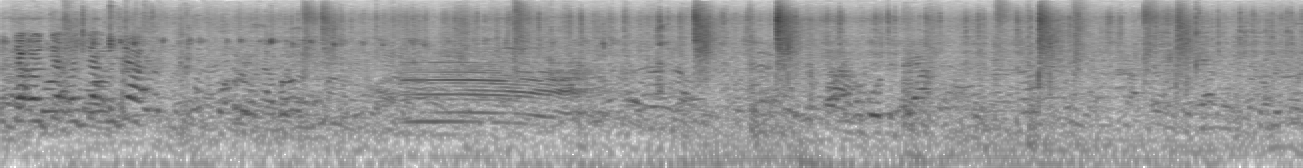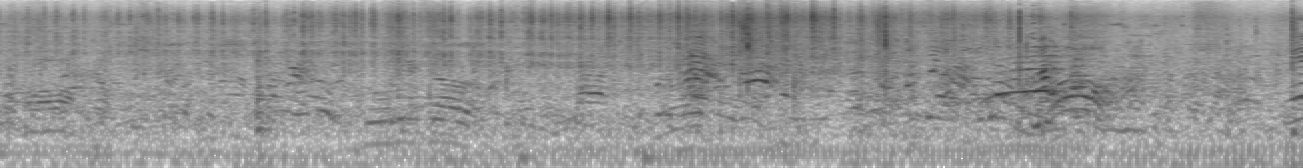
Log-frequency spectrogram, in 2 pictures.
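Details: Cattle in training for karapan sapi bull racing at the Asemanis field on Madura, East Java, Indonesia, ahead of the DRT event. A drawn-out, harmonic low moo rises near the third second, then fades into steady crowd chatter, shouts and outdoor bustle.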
